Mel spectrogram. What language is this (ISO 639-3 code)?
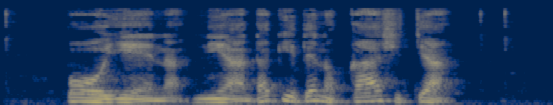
cpy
